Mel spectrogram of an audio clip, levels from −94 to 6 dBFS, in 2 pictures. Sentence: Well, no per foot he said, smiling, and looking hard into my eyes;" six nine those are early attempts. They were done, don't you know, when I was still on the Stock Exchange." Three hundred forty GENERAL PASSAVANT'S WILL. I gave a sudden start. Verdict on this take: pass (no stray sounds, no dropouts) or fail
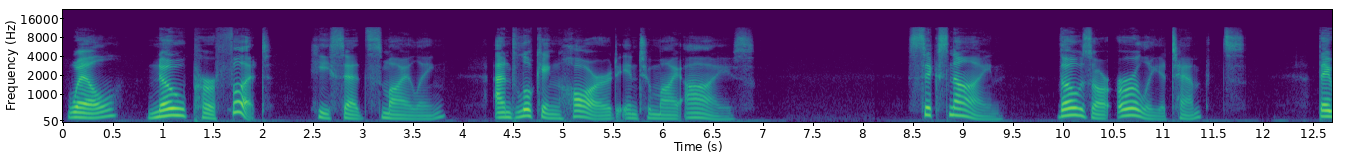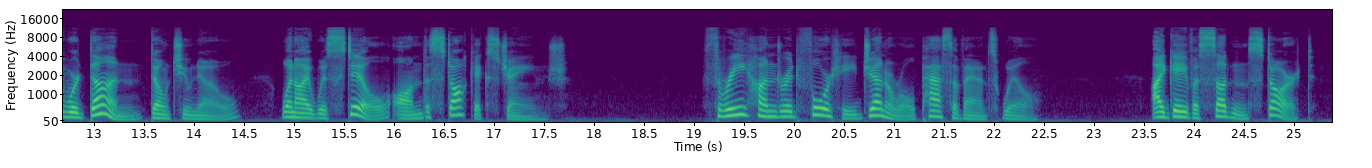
pass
